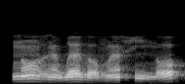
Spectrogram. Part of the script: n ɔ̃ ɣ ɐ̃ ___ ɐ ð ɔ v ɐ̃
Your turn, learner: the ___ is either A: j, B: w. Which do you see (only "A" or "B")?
B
